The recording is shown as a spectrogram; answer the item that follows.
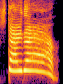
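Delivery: very loud, very high-pitched, shrill holler. Retelling how a dad yelled at his son on the rocks: imitating a dad yelling. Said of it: "dad just, like, yells at him".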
